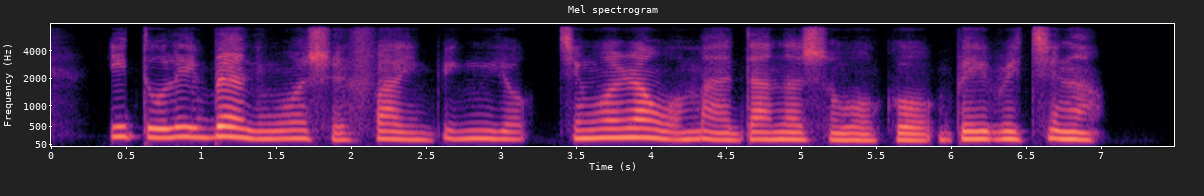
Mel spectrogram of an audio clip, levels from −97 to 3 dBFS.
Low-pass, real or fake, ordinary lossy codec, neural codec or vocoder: 7.2 kHz; fake; none; codec, 16 kHz in and 24 kHz out, 0.4 kbps, LongCat-Audio-Codec, two codebook decoder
